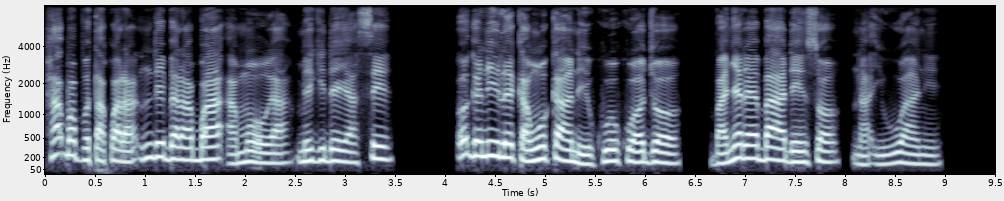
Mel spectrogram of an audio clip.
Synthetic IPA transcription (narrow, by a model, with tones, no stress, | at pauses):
ha˦k͡pɔ˦p̬ʊ˨ta˨kʷa˨ɾa˨n̩˦dɪ˦ba˨ɾa˨ɡ͡ba˦ʔa˨mʊ˦ʊ˨ɣa˦me˦ɡi˦de˦ja˦sɪ˦ | o˦ɡe˦niː˦le˦ka˨ŋʷo˦ka˦˨ne˨kʷu˦o˦kʷu˦ɔ˦d͡ʒɔː˦ | ba˨ɲe˦ɾe˦ba˦a˨dɪ˨n̩˦sɔ˦na̰˨i˨wu˦a˨ɲɪ˦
